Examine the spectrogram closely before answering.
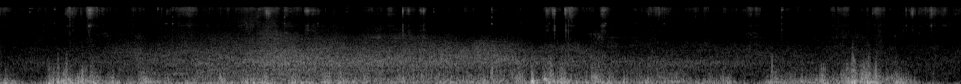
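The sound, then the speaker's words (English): Strong wind buffets outdoors with a steady, loud low rumble and gusty surges, while footsteps tap along pavement; no one speaks. “very windy.”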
